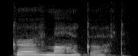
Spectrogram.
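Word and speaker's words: Go raibh maith agat: are you di Kat this is how you say thank you gra mahot and here's how you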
